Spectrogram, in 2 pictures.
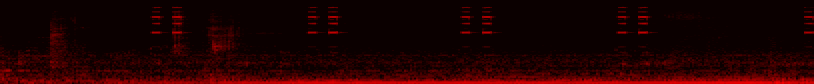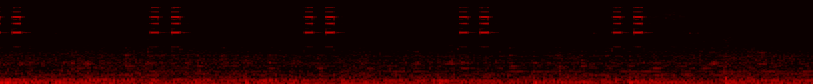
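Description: A game menu beeps once each second as a countdown ticks down.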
